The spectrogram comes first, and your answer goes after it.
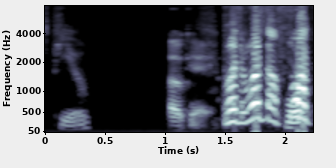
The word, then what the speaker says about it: Pugh: Okay, it is Pugh. I just looked it up. I'm real happy for you, and I'm gonna let you finish, but it is pronounced Pugh.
